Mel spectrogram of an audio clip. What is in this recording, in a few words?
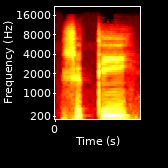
"swttiñ", Apatani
